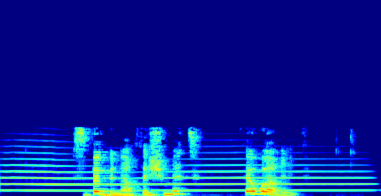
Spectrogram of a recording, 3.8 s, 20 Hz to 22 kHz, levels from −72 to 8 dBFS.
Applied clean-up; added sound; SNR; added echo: none; Trumpet; 9 dB; none.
